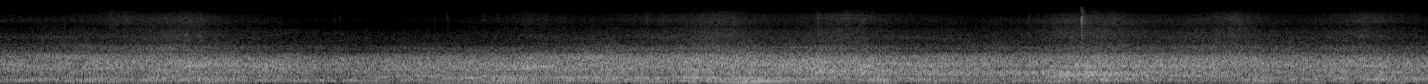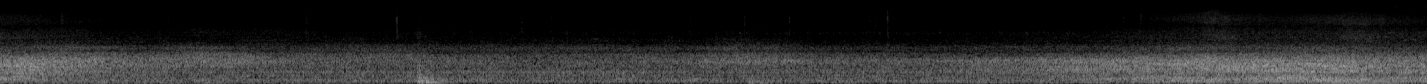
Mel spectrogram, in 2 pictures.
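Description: Steady rumbling vehicle noise, loudest over the first half, with one sharp click about two-thirds through. Near the end a red electric multiple-unit regional train approaches along the track and its running noise grows louder.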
